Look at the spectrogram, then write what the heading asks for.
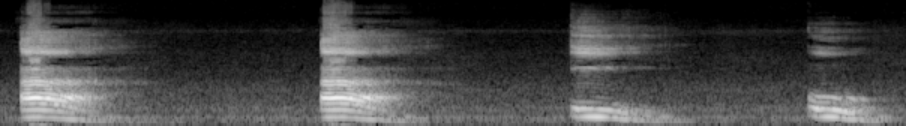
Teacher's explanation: Huruf hamzah dia di dasar tenggorokan, posisinya di dekat jakun ya. Di sini di jakun ya.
